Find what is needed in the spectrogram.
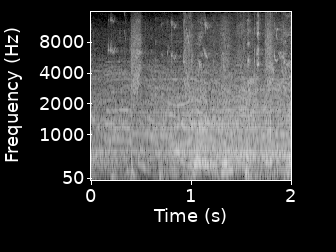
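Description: A basketball dribbled on a hardwood court, a few sharp bounces over the steady noise of an arena crowd.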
